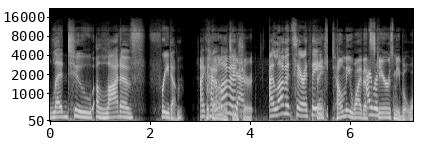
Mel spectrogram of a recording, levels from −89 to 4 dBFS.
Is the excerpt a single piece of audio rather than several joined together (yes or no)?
no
